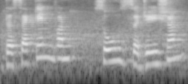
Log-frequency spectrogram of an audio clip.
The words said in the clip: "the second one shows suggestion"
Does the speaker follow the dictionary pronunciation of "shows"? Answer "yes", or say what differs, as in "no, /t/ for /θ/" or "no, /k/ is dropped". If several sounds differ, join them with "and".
no, /s/ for /ʃ/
